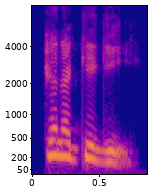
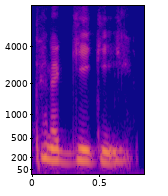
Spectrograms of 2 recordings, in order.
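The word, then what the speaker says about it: Pinagigi: word for thank you pinag gigy the white woman who said it actually said it wrong and then the hunk man who was there said pinag Gigi um and so that's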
